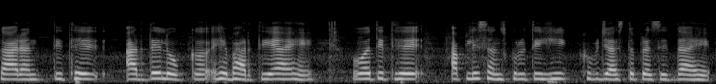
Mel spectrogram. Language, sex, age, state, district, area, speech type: Marathi, female, 18-30, Maharashtra, Buldhana, rural, spontaneous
